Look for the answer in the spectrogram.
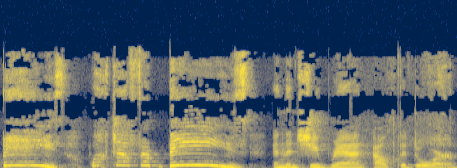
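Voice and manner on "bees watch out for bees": very high, loud shrieking scream. Carrie, the first to react when the jar is rolled out, screaming. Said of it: "Carrie was the first to scream".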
